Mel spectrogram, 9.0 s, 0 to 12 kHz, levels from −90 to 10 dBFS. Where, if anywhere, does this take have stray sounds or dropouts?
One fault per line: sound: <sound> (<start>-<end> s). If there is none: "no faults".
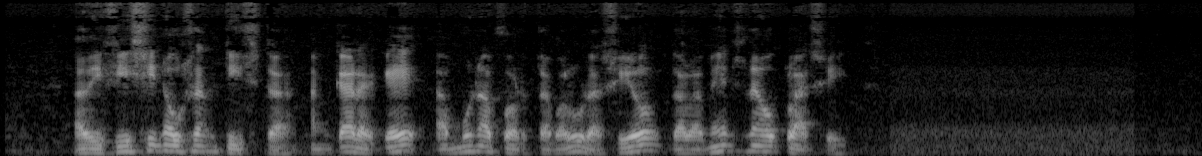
no faults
